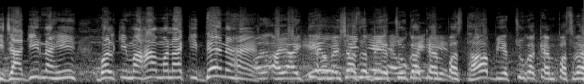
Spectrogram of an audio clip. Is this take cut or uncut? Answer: cut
